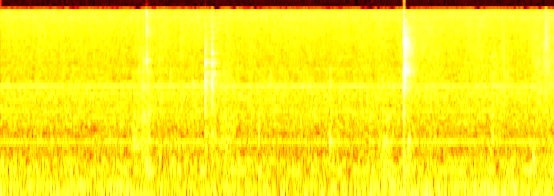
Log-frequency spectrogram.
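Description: A person eating garlic toast: a few faint crunches and mouth clicks over a steady low hum, with a sharper click about four seconds in.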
